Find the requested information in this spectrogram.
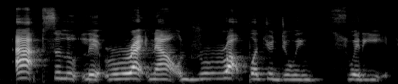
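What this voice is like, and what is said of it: Put-on accent. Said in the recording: “I don't know why I'm I'm doing an accent.”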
